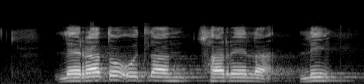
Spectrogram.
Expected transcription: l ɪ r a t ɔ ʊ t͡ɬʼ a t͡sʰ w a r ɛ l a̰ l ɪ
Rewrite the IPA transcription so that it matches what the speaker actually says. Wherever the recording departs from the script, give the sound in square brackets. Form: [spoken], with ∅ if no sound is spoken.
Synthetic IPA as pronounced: l ɪ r a t ɔ ʊ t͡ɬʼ a t͡sʰ w a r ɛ l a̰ l ɪ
